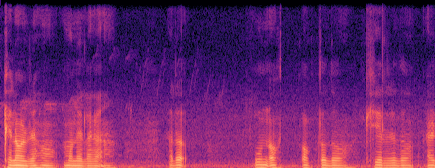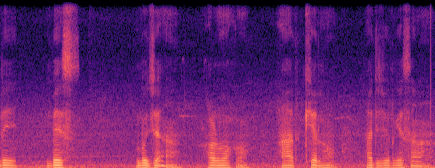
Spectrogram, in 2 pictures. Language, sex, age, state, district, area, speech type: Santali, male, 18-30, Jharkhand, East Singhbhum, rural, spontaneous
